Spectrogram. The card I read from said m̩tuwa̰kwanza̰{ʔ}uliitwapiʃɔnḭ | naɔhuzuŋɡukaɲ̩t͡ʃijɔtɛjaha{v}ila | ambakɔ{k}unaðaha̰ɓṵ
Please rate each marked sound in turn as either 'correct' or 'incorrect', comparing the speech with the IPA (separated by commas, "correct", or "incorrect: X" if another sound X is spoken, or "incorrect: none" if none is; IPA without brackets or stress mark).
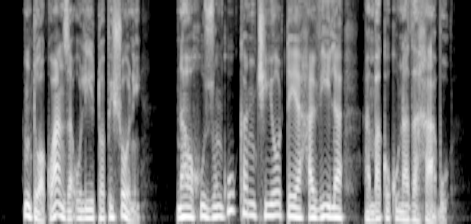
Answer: correct, correct, correct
